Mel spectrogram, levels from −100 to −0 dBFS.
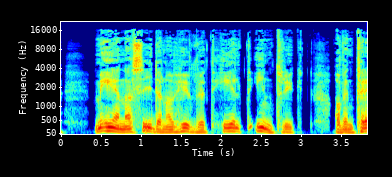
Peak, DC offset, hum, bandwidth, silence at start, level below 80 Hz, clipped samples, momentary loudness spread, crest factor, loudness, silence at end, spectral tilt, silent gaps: -2 dBFS; under 0.1%; none; 17 kHz; 0.45 s; -38 dBFS; under 0.1%; 11 LU; 18 dB; -19 LUFS; 0 s; -5 dB/octave; none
